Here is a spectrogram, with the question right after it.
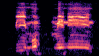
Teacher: حمزہ کے اوپر جزم آئے تو جھٹکا دے کے پڑھنا اس کو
